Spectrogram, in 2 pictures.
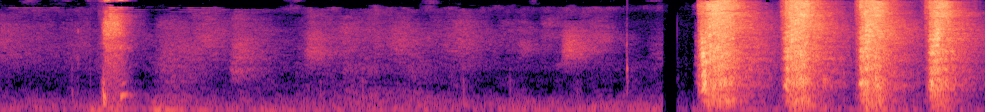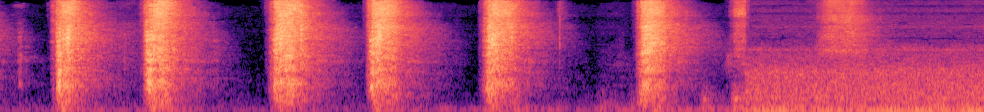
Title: The cat sneezes.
